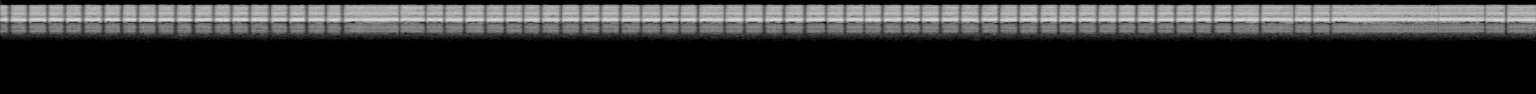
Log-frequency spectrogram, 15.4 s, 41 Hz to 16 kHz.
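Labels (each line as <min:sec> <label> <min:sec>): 0:00.0 A grasshopper is chirping with a buzzing sound. 0:15.4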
